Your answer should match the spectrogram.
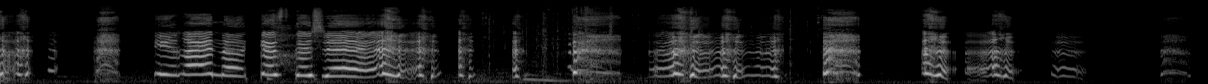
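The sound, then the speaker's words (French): A woman cries and sobs, with wavering high-pitched wails, shaky gasping breaths and broken whimpers coming in uneven bursts over about twelve seconds. “Ne pleure pas.”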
